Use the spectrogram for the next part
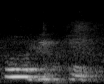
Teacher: Qual que é a sílaba mais forte que nós pronunciamos com mais intensidade o pu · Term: proparoxítona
